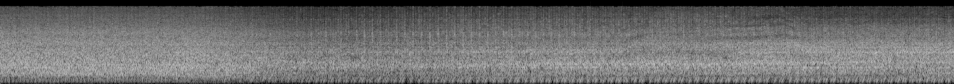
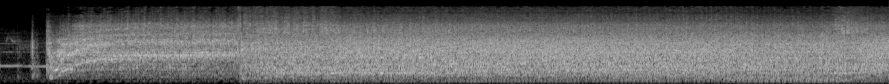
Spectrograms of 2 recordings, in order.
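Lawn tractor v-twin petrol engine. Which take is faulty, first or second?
first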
